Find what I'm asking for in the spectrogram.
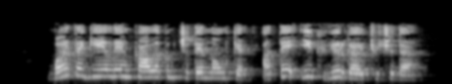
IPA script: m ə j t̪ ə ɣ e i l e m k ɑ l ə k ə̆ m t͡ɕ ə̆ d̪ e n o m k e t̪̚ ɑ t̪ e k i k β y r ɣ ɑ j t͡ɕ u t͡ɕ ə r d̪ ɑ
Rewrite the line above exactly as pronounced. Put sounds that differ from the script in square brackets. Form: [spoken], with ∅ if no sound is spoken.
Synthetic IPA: m ə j t̪ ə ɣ e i l e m k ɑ l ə k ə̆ m t͡ɕ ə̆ [t̪] e n o m k e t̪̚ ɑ t̪ e [ʔ] i k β y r ɣ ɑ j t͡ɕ u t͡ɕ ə [∅] d̪ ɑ

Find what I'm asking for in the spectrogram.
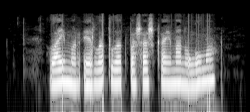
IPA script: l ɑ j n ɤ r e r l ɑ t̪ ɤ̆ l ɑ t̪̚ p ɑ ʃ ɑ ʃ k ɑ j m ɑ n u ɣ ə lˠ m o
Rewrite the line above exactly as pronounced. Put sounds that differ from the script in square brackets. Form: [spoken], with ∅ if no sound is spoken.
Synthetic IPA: l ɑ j [m] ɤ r e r l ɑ t̪ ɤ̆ l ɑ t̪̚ p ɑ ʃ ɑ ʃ k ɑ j m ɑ n u ɣ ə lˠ m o

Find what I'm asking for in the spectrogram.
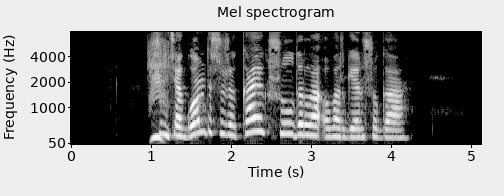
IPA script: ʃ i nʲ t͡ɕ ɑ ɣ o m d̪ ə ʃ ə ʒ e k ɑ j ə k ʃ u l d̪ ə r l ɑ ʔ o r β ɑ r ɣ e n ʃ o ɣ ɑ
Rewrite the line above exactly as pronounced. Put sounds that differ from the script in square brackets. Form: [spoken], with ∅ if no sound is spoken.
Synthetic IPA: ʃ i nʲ t͡ɕ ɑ ɣ o m d̪ ə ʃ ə ʒ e k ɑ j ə k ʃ u l d̪ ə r l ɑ ʔ o [∅] β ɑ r ɣ e n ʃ o ɣ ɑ

